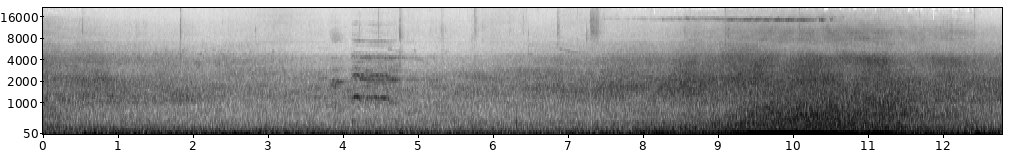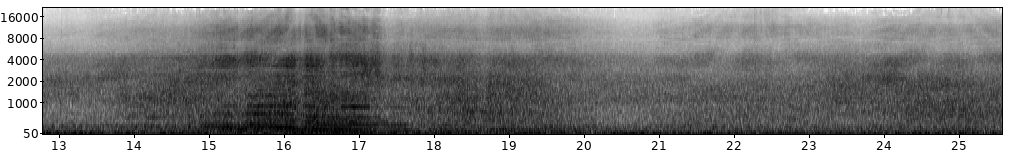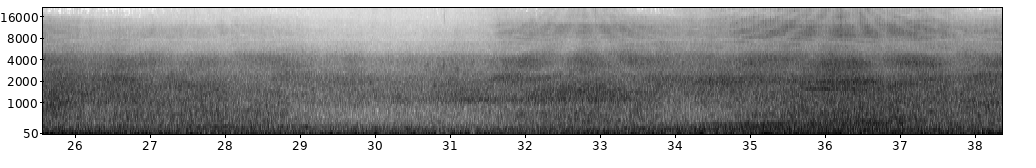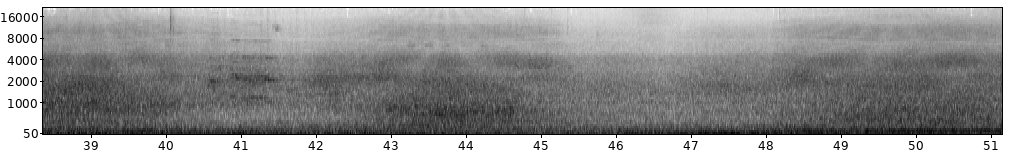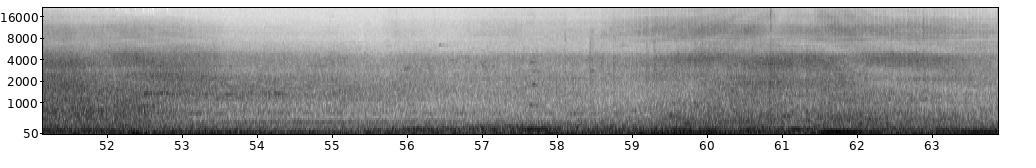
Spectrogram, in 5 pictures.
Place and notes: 全家便利商店台東大竹店, Dawu Township - Parking in the convenience store
Parking in the convenience store, Chicken crowing, Traffic sound
Taitung County, Taiwan, 2 April 2018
